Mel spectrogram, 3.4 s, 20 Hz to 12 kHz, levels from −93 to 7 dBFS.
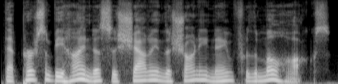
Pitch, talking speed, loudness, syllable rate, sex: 125 Hz, 215 wpm, -19 LUFS, 5.3 syllables/s, male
